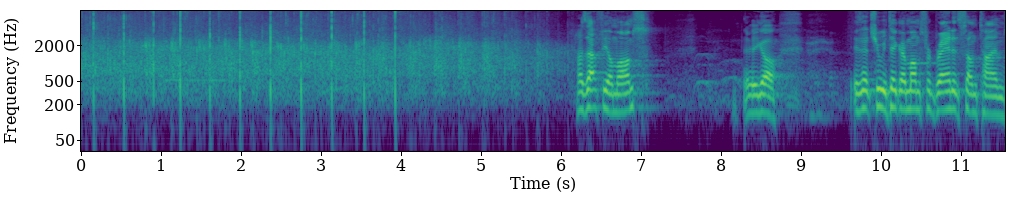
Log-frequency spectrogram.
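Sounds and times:
audience applause: 0.0 - 6.3
speech: 6.2 - 7.2, 8.3 - 9.0, 9.6 - 11.5.

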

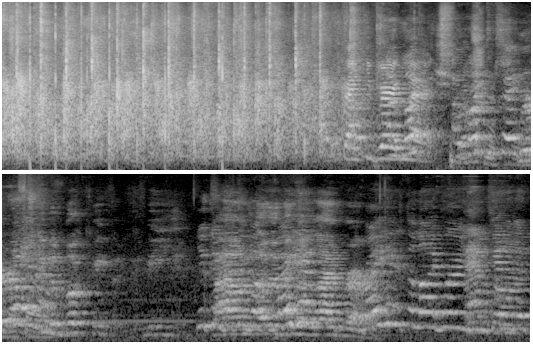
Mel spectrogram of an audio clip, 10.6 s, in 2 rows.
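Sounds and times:
audience applause for panelists: 0.0 - 3.8
speech: 3.8 - 10.5.

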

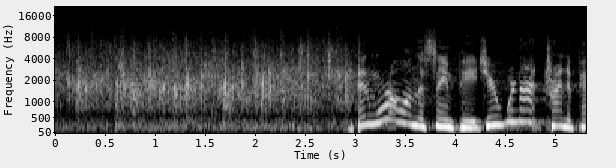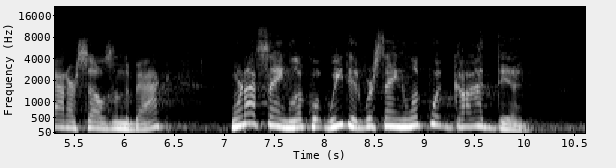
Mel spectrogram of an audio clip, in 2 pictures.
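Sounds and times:
audience applause: 0.0 - 3.1
speech: 2.9 - 6.5, 7.1 - 10.2.

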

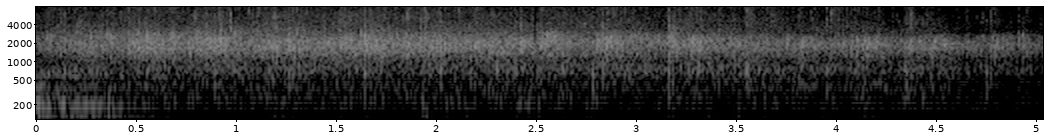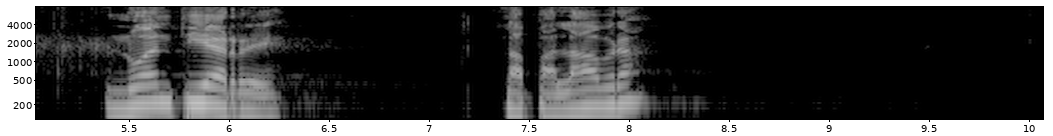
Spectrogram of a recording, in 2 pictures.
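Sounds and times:
audience applause: 0.0 - 5.8
speech: 5.4 - 6.4, 7.4 - 8.2.

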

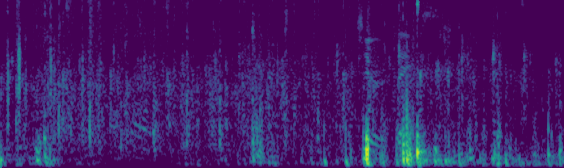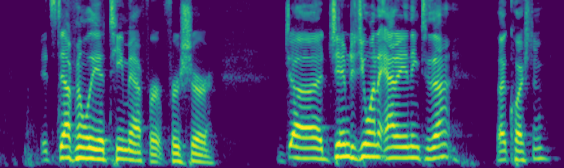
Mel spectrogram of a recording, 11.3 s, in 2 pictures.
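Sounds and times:
round of applause: 0.0 - 5.9
speech: 6.0 - 11.2.

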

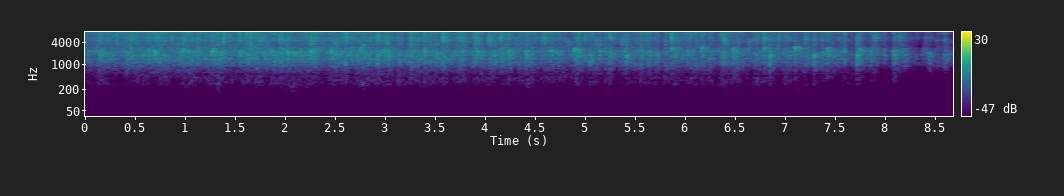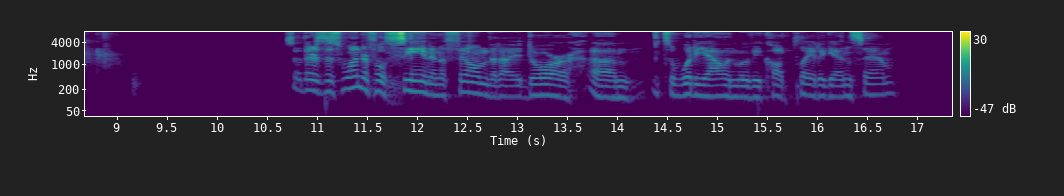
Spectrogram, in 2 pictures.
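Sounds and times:
audience applause at the Lowy Institute media lecture: 0.0 - 9.1
speech: 10.8 - 16.9.

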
